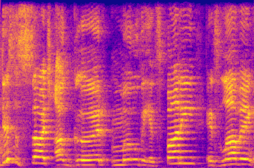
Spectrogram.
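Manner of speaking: ordinary talk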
